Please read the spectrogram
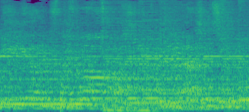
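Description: A rock band playing live, with acoustic guitar, electric bass and drums, heard from among the audience in a large hall.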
